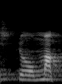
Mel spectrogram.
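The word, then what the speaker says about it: stomach: English में सी एच है और हिंदी में स्टोमक पढ़ा जाएगा। तो अगर इसका उच्चारण सी एच का प्रोनाउंसिएशन का हो तो केवल एस जोड़कर प्लुरल नाउन बनाएंगे।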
